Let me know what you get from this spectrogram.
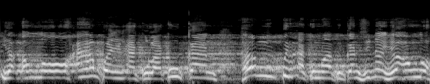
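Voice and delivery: high, pleading cry to God; pious man horrified at nearly sinning, crying out; anguished prayer. Acted. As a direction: beg God in panic. Pious man cries out in remorse.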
